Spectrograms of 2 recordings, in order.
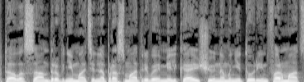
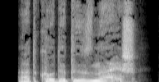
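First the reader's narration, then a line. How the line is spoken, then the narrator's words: Hoarse, curt. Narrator (Russian): Хрипло спросил капитан, позабыв о своей обычной вежливости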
